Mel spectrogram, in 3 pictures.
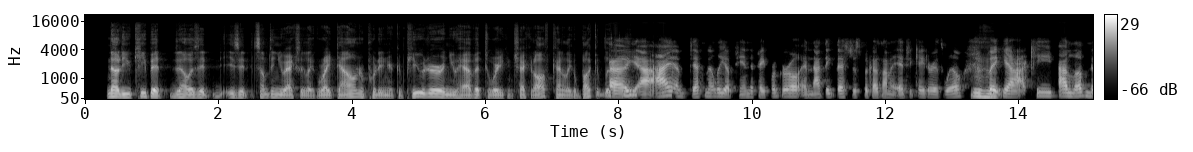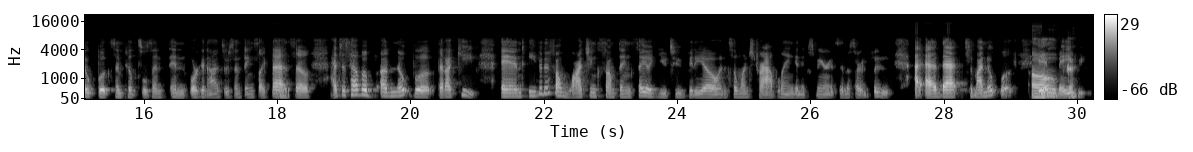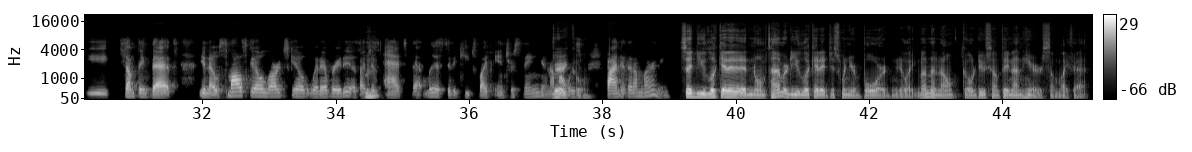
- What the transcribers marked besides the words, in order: other background noise; tapping
- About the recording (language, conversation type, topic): English, unstructured, How can I stay open to changing my beliefs with new information?
- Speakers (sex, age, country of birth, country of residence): female, 50-54, United States, United States; male, 40-44, United States, United States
